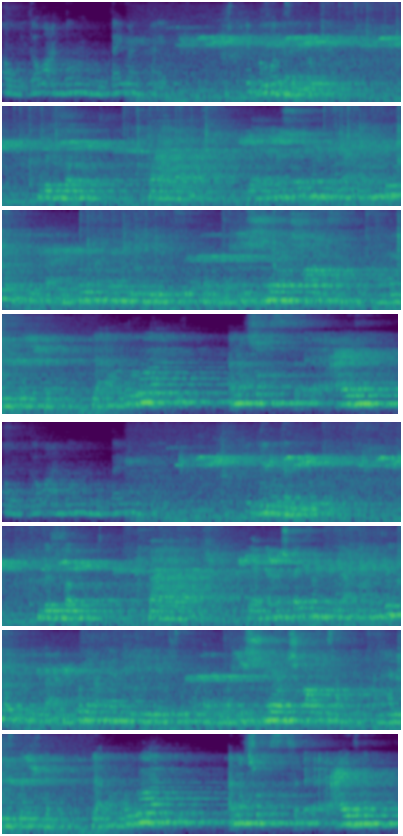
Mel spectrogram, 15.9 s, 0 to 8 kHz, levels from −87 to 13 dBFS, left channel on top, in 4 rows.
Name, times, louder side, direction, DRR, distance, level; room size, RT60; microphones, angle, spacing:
voice 1, 0.0-1.8 2.2-3.4 13.0-13.4 13.7-13.8, left 3 dB, 55° left, 7 dB, 0.5 m, -34 dB
sound 1, 1.2-12.9, right 3 dB, 50° right, 1.1 m, -29 dB
voice 2, 2.5-3.0 4.3-4.8 5.5-6.1 6.4-12.5 12.8-13.6 14.2-15.7, right 1 dB, 85° right, 1 dB, 1.0 m, -23 dB
sound 2, 3.1-4.7 5.2-6.1 7.2-8.1 8.7-9.6 10.2-11.3 11.6-12.0, left 2 dB, 90° left, 1.2 m, -35 dB
11.5 x 5.6 x 3.0 m, 2.8 s
head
